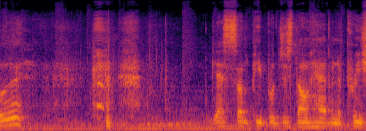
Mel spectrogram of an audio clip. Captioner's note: chuckles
